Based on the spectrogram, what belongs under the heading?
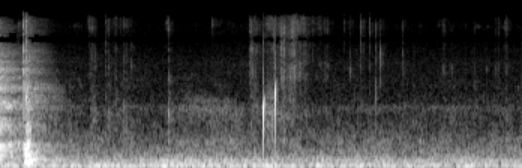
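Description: Close-miked eating of battered fried giant squid: a sharp bite right at the start, then chewing.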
